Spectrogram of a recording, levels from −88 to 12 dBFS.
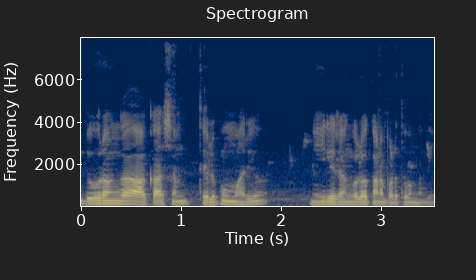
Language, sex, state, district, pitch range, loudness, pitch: Telugu, male, Telangana, Mahabubabad, 115-125 Hz, -18 LUFS, 120 Hz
